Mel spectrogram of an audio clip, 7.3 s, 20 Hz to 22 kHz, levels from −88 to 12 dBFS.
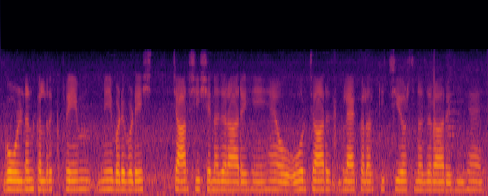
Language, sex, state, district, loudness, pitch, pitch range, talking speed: Hindi, female, Chandigarh, Chandigarh, -18 LUFS, 175 Hz, 165-175 Hz, 180 wpm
